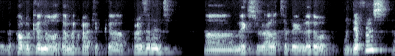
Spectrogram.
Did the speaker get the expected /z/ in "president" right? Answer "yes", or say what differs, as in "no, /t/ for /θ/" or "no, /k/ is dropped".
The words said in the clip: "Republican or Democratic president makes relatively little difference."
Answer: yes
